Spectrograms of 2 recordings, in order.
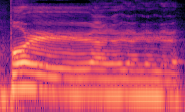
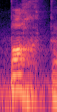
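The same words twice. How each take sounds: First: The r sounds like an American English r. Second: The r is a throaty h-like sound. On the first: This is the rural caipira pronunciation. "a pronunciation very similar to uh, the American English R" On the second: This is the Rio de Janeiro pronunciation. "Somebody in Rio will say porta"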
